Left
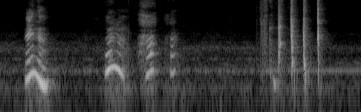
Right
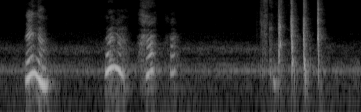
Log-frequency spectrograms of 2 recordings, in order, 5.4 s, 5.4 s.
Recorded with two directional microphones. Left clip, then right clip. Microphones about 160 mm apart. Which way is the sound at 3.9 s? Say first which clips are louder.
Left 4 dB; 20° left (ahead or behind).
